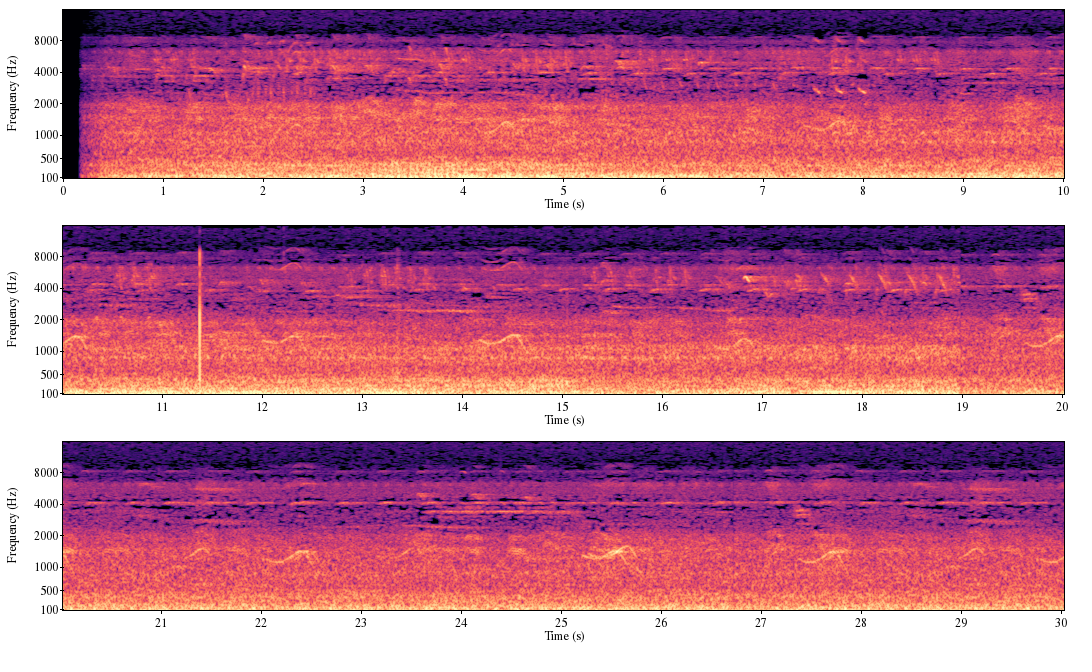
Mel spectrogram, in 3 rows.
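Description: Many birds chirping and singing over a steady low hum of distant city traffic, with a short rising-and-falling call repeated every second or two in the second half. The traffic hum drops about 19 seconds in, and there is a single click about 11 seconds in.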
